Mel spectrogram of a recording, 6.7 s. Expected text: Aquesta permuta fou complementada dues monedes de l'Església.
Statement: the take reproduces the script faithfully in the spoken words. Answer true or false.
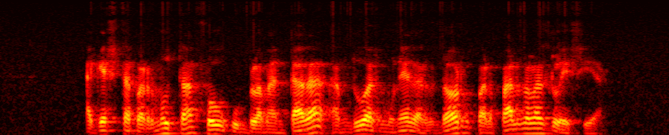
false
